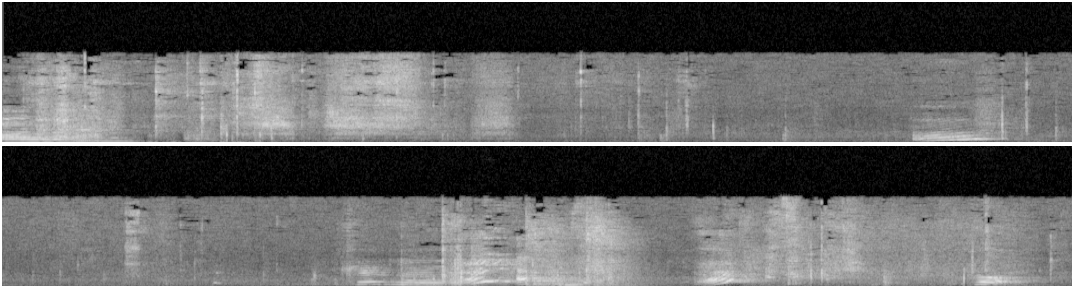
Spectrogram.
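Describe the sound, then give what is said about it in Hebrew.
A dog whimpers and gives a few short, high yips in scattered bursts, with people talking in between and over the sounds. “אתה אמרת, אופ, את הפלת את הכלב?”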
